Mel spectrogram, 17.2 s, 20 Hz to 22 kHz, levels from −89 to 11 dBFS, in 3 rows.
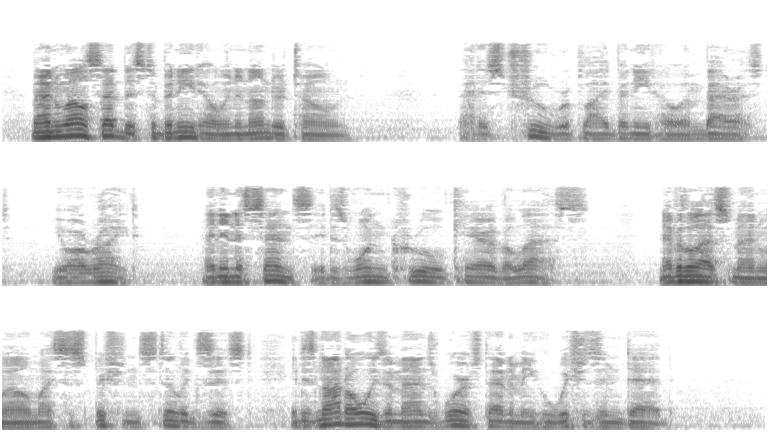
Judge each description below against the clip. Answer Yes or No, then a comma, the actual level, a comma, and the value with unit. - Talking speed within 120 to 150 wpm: No, average, 160 wpm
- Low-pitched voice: Yes, very low, 95 Hz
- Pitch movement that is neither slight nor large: Yes, average, 3.5 semitones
